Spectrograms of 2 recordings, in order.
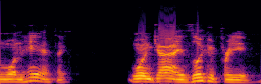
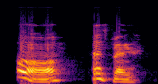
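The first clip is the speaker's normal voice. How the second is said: put-on fancy, high-class accent; 3 dB louder than usual. Retelling what a man said after clearing his throat, in a fancy accent. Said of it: "So like in a fancy accent".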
